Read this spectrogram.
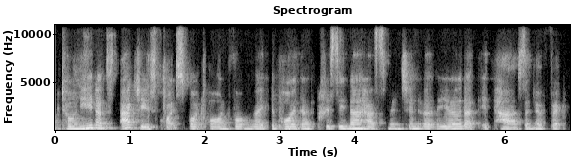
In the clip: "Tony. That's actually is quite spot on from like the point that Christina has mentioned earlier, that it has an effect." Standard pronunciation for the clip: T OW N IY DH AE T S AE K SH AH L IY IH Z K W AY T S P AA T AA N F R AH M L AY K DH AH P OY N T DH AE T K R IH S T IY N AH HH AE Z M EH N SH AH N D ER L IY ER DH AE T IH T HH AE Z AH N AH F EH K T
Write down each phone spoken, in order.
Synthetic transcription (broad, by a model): T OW N IY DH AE T S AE K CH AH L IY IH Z K W AY T S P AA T AA N F R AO M L AY K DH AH P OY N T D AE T K R IH S T IY N AH HH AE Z M EH N SH AH N D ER L IY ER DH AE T IH T HH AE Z AH N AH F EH K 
